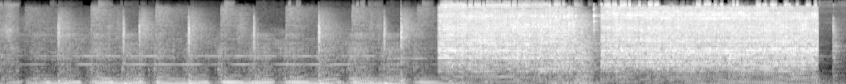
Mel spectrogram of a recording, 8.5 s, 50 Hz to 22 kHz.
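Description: Ratcheting wrench work while reinstalling the exhaust on a 1965 Ford Mustang, a run of close, rhythmic clicking bursts followed by a steady, loud whirring power-tool sound lasting several seconds.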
